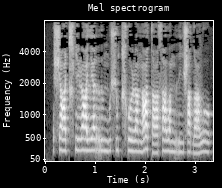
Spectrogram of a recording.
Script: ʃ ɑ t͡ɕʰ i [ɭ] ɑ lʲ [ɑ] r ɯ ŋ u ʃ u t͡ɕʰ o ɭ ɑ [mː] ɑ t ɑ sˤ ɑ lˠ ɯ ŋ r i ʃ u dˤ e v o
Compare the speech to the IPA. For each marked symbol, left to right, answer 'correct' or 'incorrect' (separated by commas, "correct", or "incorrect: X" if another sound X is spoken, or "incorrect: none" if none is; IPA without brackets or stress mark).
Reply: correct, correct, incorrect: ŋ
